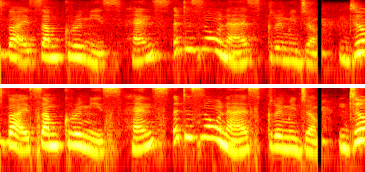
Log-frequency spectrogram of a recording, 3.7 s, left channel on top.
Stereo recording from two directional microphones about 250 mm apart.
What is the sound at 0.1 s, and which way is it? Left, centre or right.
A woman's voice, right.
